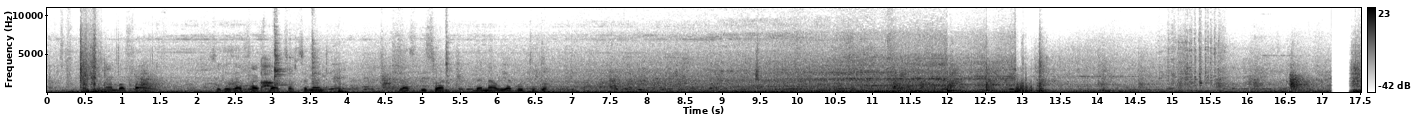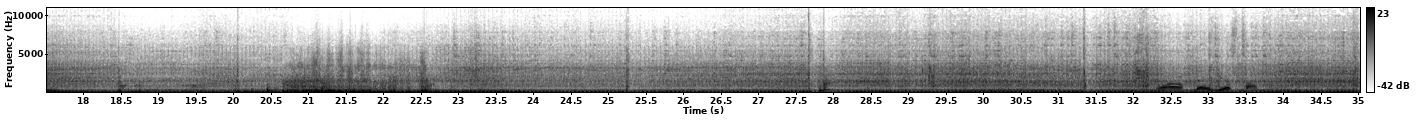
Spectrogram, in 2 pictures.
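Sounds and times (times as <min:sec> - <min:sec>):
street noise: 0:00.0 - 0:35.0
motor-tricycle engine running: 0:17.4 - 0:35.0.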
